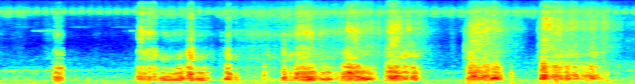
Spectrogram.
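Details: Mating-season combat between European hedgehogs breeding in a garden wood stack: a quiet start, then bursts of harsh, growling snorts and puffs, coming in uneven rapid runs.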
